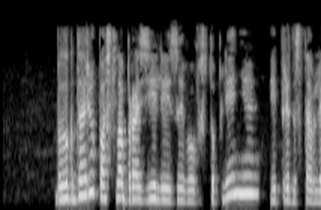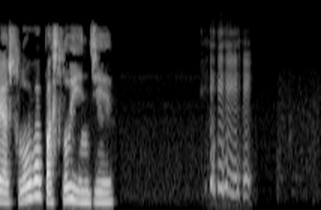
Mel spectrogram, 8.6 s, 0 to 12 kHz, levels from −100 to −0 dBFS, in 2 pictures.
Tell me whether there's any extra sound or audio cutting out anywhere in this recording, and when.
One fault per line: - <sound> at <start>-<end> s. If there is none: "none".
- laugh at 7.0-7.7 s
